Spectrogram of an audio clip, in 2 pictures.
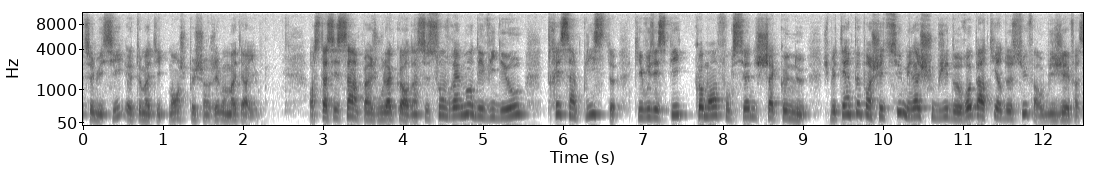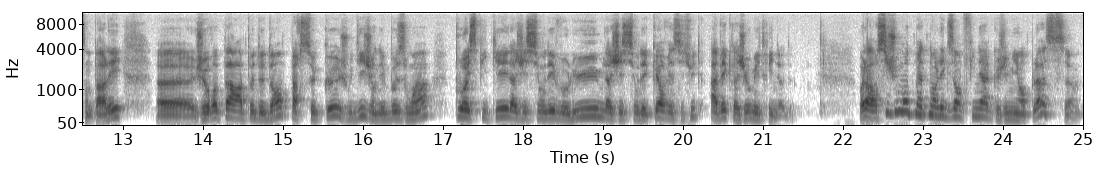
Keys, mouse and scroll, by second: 0.4-25.0 middle drag.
